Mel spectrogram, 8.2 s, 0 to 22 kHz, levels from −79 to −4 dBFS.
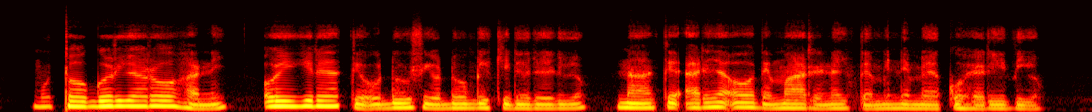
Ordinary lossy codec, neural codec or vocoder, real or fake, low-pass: none; autoencoder, 48 kHz, 32 numbers a frame, DAC-VAE, trained on Japanese speech; fake; 19.8 kHz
